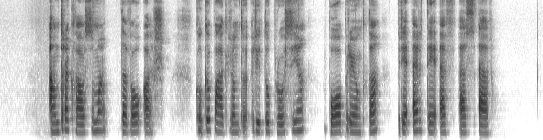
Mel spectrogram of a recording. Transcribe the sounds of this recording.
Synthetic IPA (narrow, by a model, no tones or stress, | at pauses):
ɐnt̪ɾɑklˠɑˑʊsʲɪmɑː | d̪̥ɐʋʲɐʊʔɐʃ | koːkʲʊpɑːɡɾʲɪnd̪ʊ̰ɾʲiːt̪upɾʊsʲɪjɛ | b̥ʊʋoːpʲɾʲɪjʊŋkt̪ɐ | pʲɾʲiɛʔɛɾʲt̪ʲeːʔɛfɛsɛɾ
